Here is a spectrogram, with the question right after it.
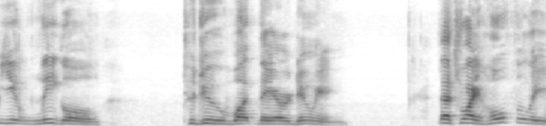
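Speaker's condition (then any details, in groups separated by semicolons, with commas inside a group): Cerebral palsy; from birth, walks with walker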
